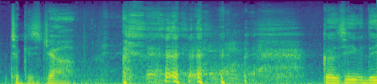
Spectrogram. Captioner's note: laughs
